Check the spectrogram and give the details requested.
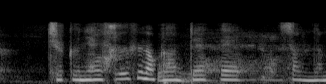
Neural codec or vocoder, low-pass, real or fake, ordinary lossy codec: codec, 16 kHz, 0.8 kbps, ZipCodec; 7.2 kHz; fake; AAC, 32 kbps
